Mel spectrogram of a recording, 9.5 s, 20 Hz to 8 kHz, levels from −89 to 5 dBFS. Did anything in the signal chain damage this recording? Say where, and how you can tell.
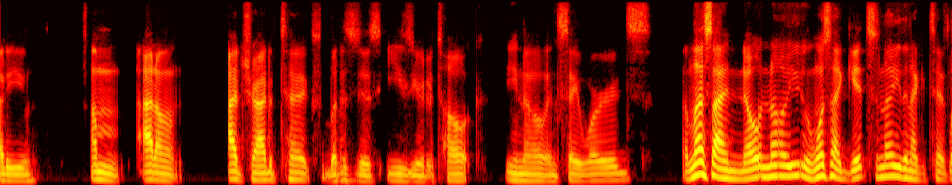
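No, nothing in the chain damaged this speech; it has simply been through a call's microphone processing, which trims the lowest bass and leaves nothing above 8 kHz, and that is normal for a call path.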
